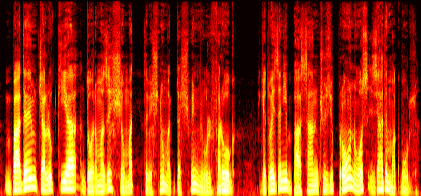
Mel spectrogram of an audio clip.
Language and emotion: Kashmiri, neutral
